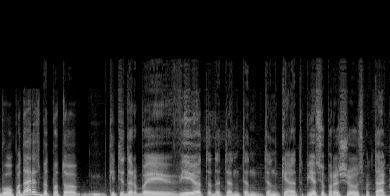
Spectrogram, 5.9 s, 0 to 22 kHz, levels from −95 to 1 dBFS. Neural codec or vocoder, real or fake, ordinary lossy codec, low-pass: none; real; Opus, 24 kbps; 14.4 kHz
